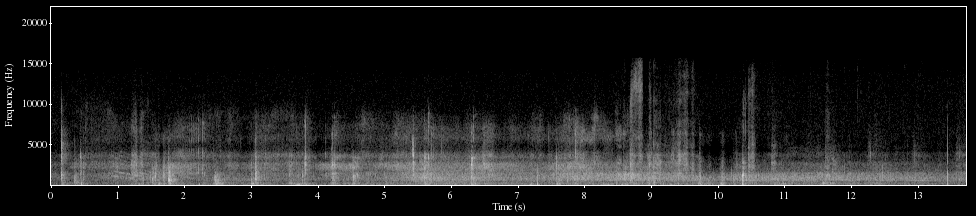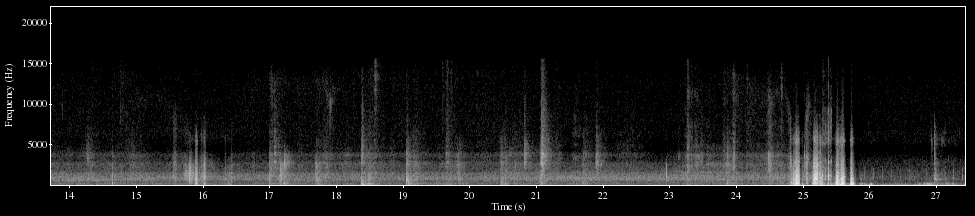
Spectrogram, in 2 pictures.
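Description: Footsteps and light knocks in an empty room, scattered and irregular, with a burst of louder knocks, like a door or cupboard being handled, about a second before the end.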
